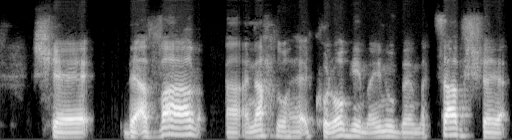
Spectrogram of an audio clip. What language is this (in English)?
Hebrew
